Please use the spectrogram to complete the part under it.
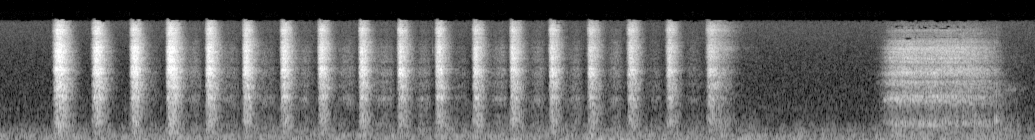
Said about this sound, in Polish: spokojny wdech i relaksujący wydech.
